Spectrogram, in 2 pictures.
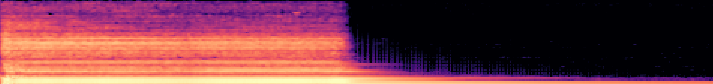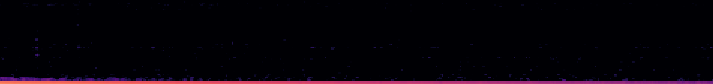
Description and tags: Bowed note on cello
